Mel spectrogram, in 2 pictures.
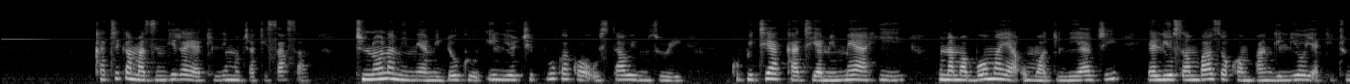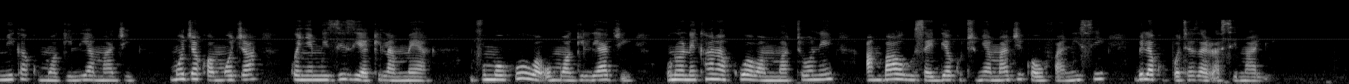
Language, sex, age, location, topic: Swahili, female, 18-24, Nairobi, agriculture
